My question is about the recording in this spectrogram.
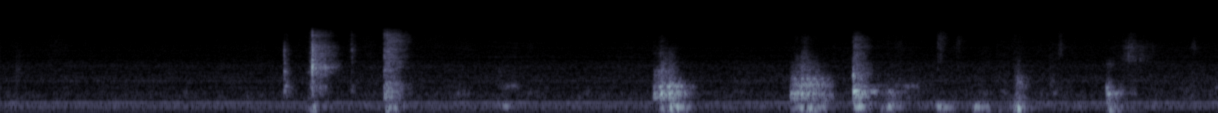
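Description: A steady low hum with a scatter of short rustles, taps and thumps. The loudest come a little past three seconds and around four seconds in. They are movement noises from kittens and a person on a carpeted floor.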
